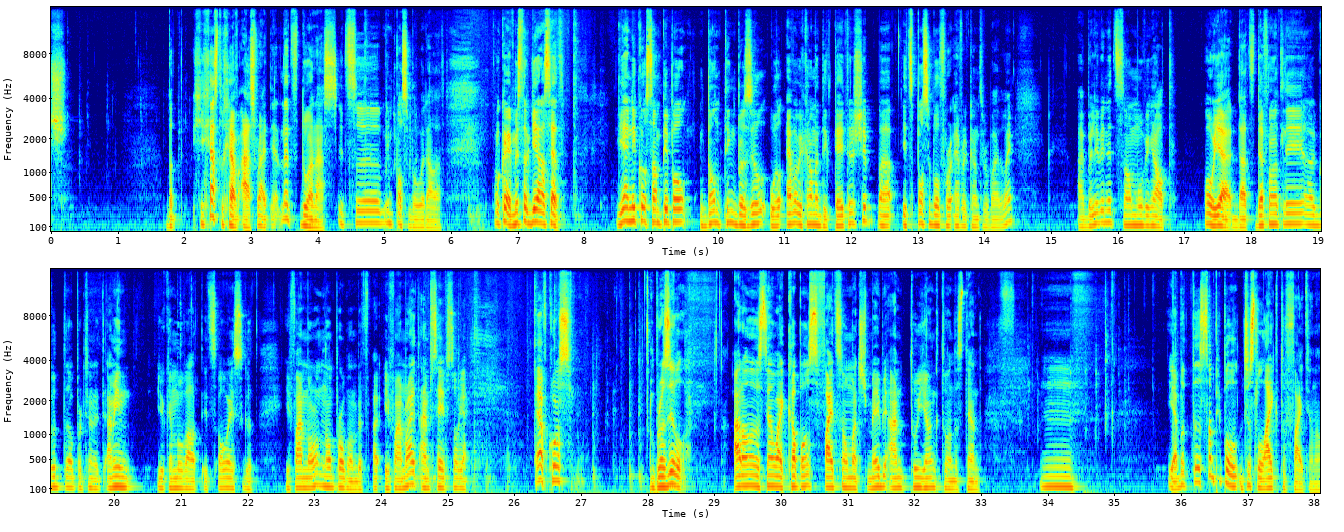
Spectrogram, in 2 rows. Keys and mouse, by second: 28.1-33.7 drag.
